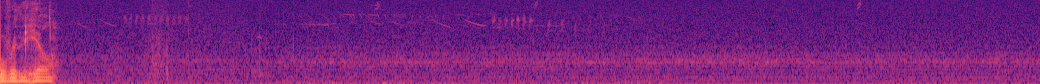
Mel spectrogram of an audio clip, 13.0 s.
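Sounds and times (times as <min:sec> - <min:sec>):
open-air hiss: 0:00.0 - 0:13.0
small bird chirps and trill: 0:00.9 - 0:02.4, 0:03.6 - 0:08.1.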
